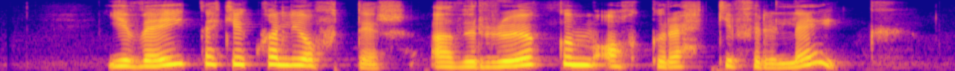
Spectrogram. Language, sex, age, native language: Icelandic, female, 40-49, Icelandic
